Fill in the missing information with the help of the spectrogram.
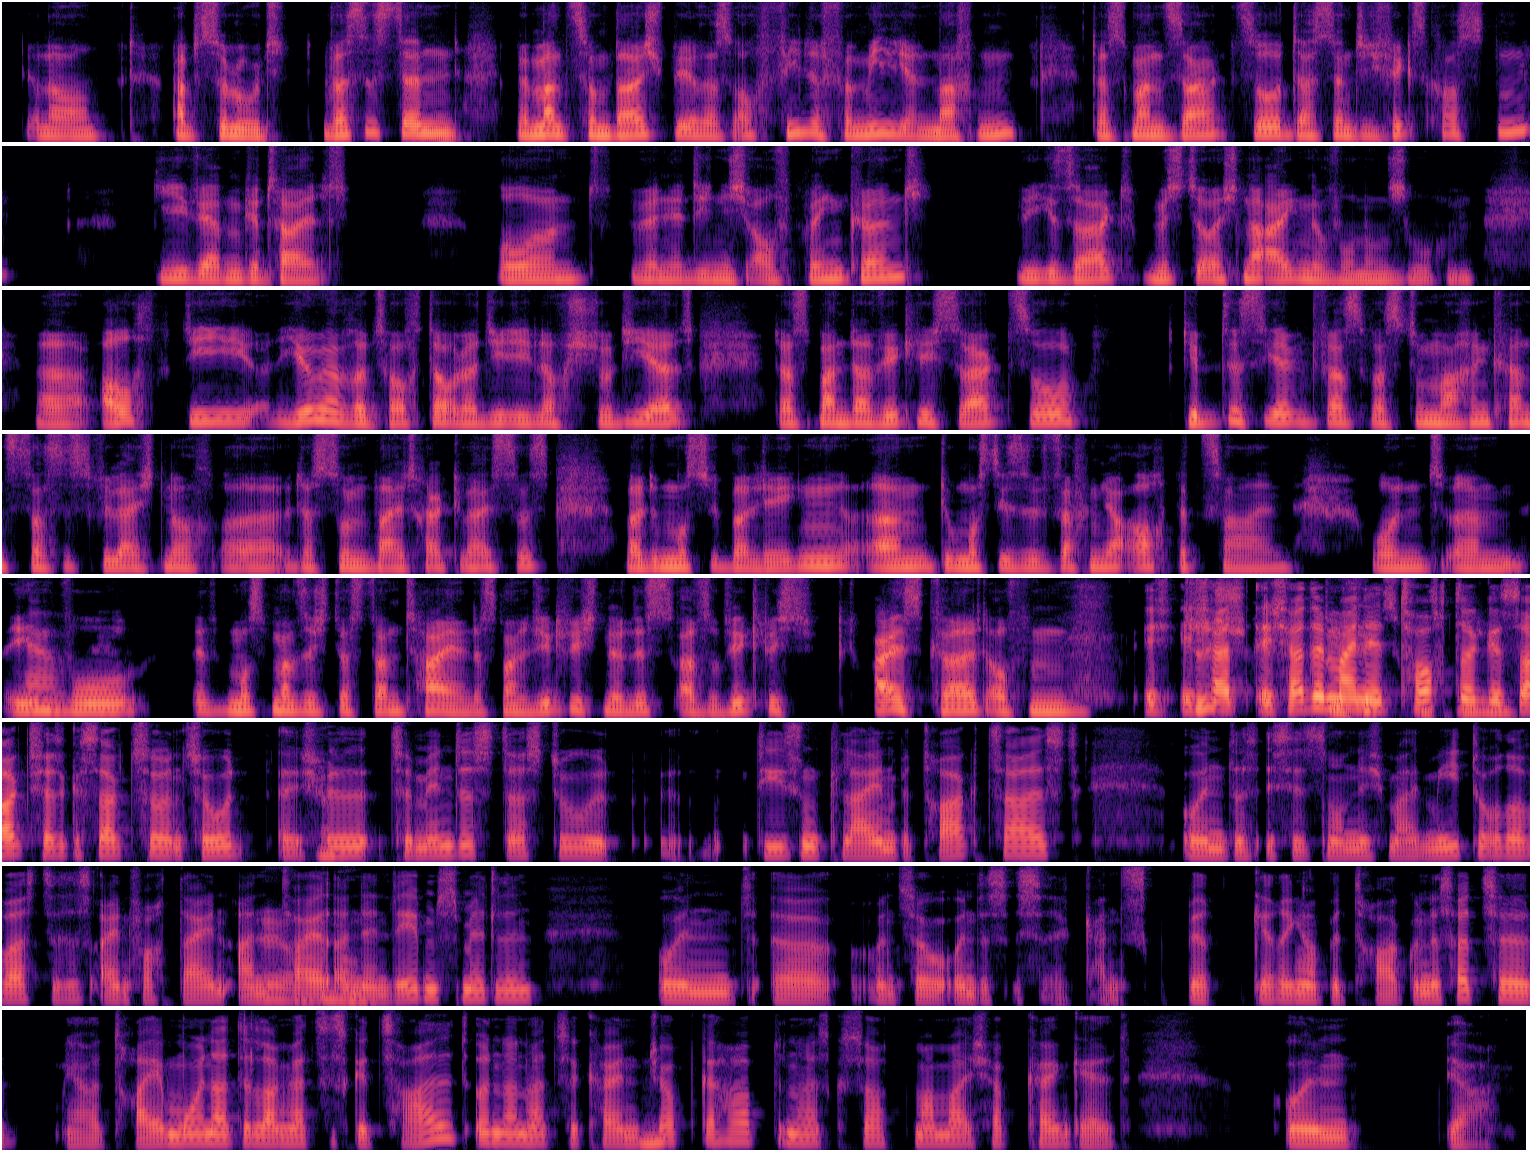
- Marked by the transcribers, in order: other noise; unintelligible speech
- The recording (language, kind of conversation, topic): German, advice, Wie kann ich tiefere Gespräche beginnen, ohne dass sich die andere Person unter Druck gesetzt fühlt?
